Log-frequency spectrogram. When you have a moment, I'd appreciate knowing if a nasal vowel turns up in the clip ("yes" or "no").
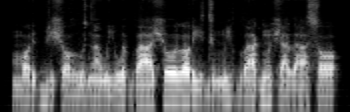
yes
